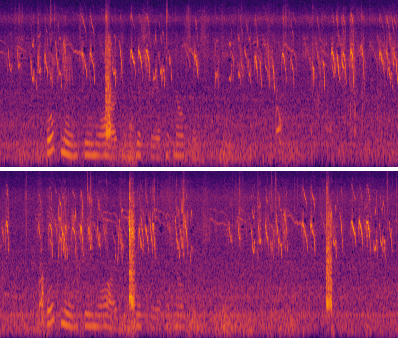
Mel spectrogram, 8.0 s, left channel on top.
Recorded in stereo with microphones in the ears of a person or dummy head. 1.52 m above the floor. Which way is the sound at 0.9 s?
50° left (ahead or behind).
